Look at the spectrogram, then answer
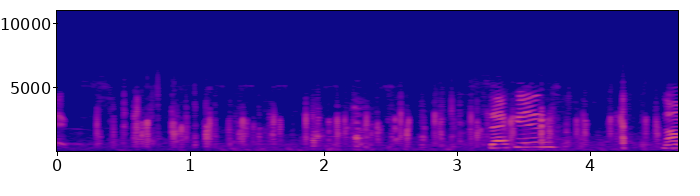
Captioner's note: audience applauding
